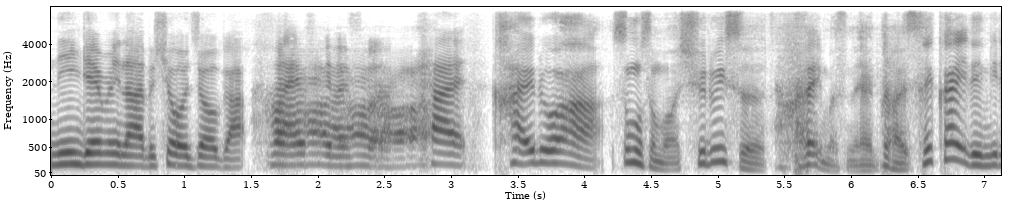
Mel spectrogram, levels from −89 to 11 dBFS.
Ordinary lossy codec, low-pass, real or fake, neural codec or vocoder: none; 7.2 kHz; fake; codec, 16 kHz, 0.8 kbps, ZipCodec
